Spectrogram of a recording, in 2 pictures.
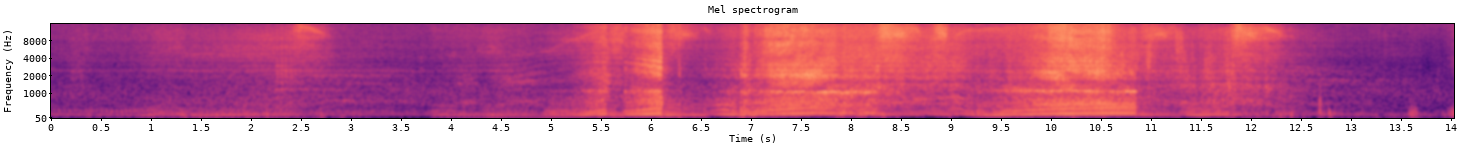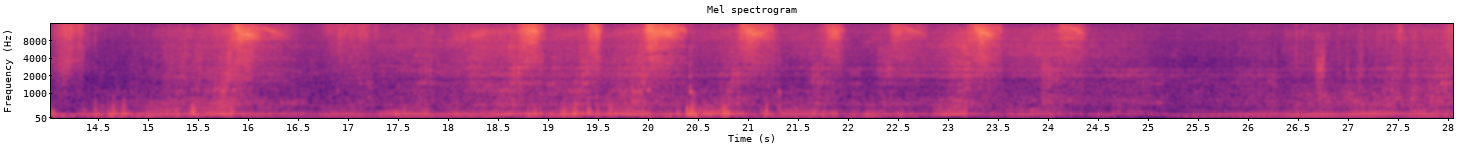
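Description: Subaru's engine revving hard as the car spins doughnuts: two long rises in pitch in the first half, the loudest part, then lower, choppier revving as it keeps circling.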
